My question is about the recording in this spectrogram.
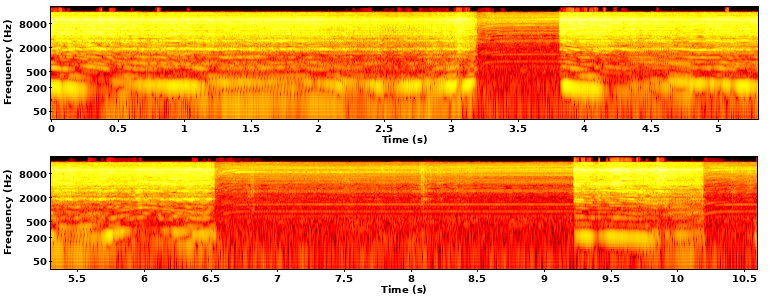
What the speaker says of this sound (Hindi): यहाँ पर बीच में इसको ड्रिल करना है, क्योंकि जो इसका मेटल है वो बीच में ही है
